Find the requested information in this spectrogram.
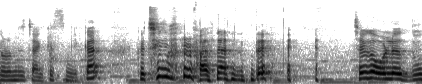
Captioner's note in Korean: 웃음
